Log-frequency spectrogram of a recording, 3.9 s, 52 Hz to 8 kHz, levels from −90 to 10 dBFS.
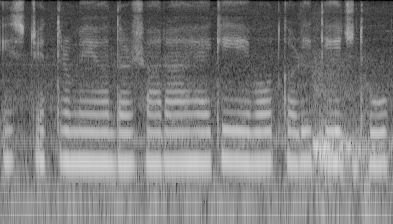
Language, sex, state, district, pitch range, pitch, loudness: Hindi, female, Uttar Pradesh, Lucknow, 205-210 Hz, 205 Hz, -17 LUFS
